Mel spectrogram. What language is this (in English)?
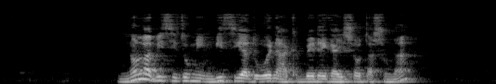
Basque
